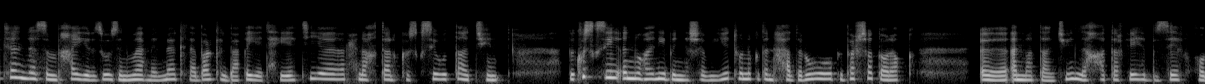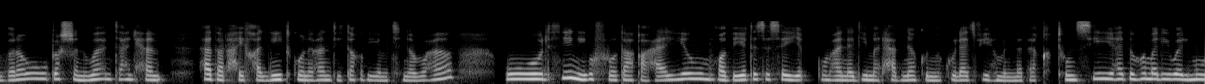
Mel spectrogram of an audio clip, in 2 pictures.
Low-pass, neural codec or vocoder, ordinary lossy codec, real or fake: none; codec, 16 kHz, 0.8 kbps, ZipCodec; none; fake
